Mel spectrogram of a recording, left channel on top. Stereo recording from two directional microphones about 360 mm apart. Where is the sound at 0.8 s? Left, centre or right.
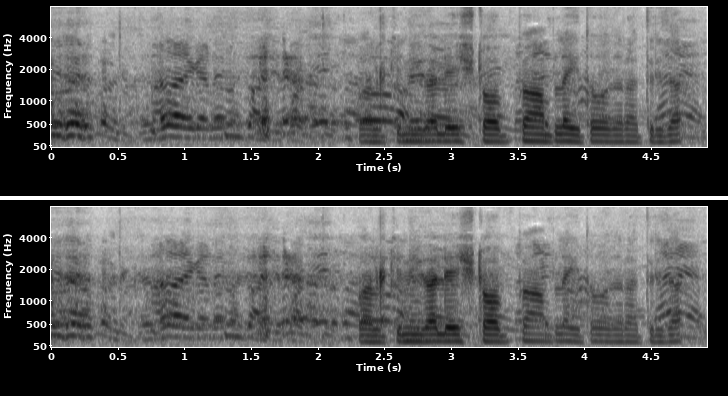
Left.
